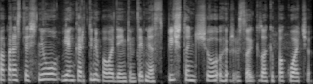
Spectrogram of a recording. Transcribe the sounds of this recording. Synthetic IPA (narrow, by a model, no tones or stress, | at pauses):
pɐpɾɐsʲt̪ʲɛsʲnʲuːʋʲiɛŋkɐɾʲt̪ʲɪnʲʊpɐʋɐd̪ʲɪŋʲkʲɪmt̪ɐɪpnʲɛspʲlʲiːʃt̪ɐnʲt͡ʃʲʊɪrʋʲɪsoːkʲʊt̪oːkʲʊpɐkuɔt͡ʃʲʊ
